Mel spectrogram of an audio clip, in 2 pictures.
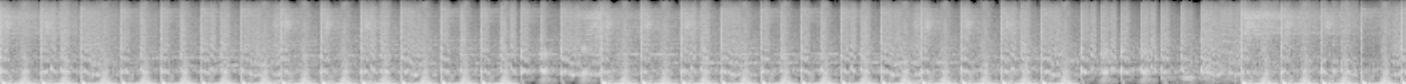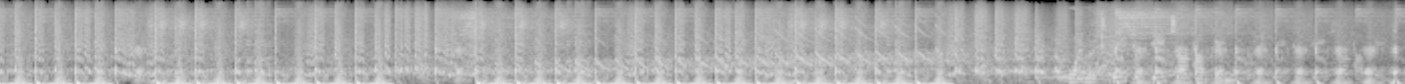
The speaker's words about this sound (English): Hey, tweakers, bring back that reverse bass.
